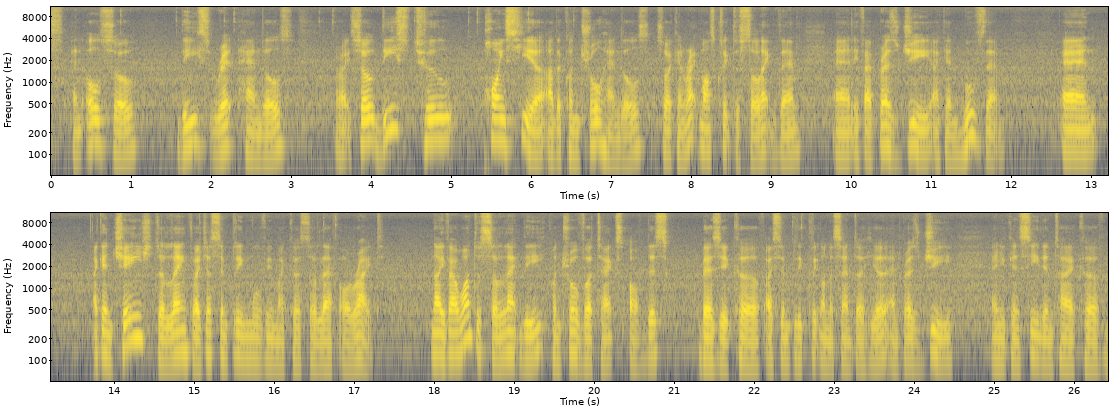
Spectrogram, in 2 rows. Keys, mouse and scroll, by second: 10.6 g, 16.7 right click, 23.9 g.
